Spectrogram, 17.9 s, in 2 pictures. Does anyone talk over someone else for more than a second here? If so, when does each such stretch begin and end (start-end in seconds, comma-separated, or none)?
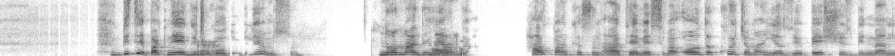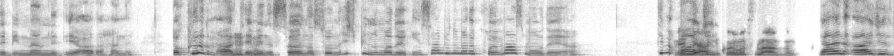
none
